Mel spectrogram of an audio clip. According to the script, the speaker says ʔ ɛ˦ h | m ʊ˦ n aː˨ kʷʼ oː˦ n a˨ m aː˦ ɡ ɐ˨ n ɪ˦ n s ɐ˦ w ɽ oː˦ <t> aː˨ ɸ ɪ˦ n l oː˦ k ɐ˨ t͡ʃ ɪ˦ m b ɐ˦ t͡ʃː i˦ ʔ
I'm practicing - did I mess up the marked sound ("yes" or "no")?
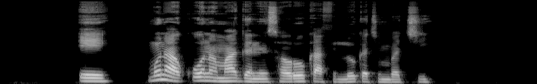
yes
